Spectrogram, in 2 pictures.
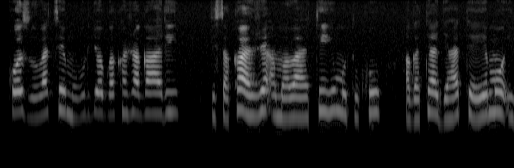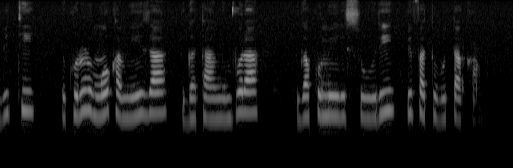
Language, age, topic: Kinyarwanda, 25-35, government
